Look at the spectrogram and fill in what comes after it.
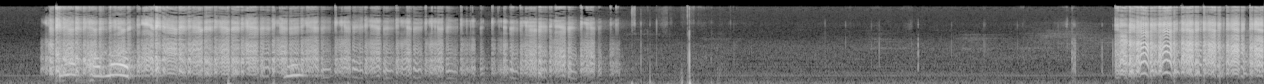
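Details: Baby sugar glider in an angry mood, a dense rasping buzz lasting several seconds, then a pause and a fresh burst, while a woman speaks softly over it indoors.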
